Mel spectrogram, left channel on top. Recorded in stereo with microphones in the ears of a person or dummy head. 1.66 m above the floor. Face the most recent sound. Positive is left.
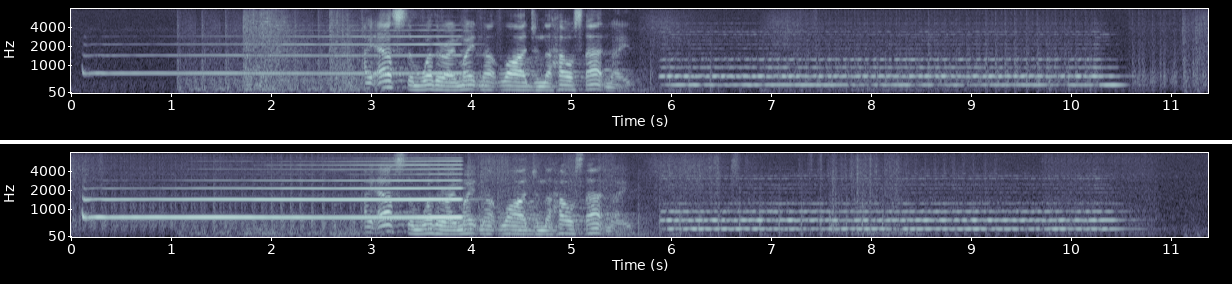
turn(degrees=85)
